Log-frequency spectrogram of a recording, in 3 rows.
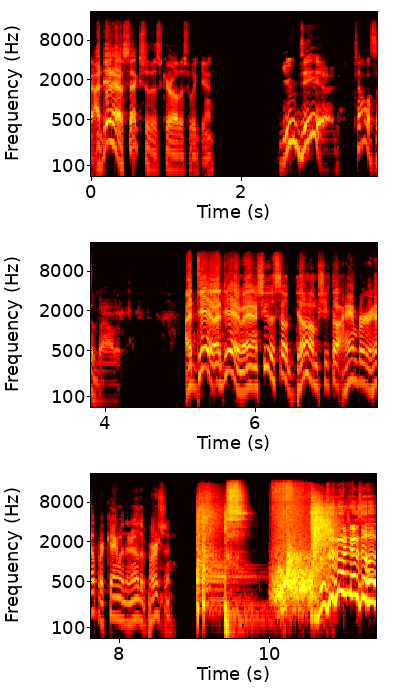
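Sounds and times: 
speech: 0.0 - 1.7, 2.5 - 4.4, 5.0 - 8.8, 9.4 - 11.4
whip swishing through air: 10.0 - 10.9
loud whip crack: 10.0 - 11.1.

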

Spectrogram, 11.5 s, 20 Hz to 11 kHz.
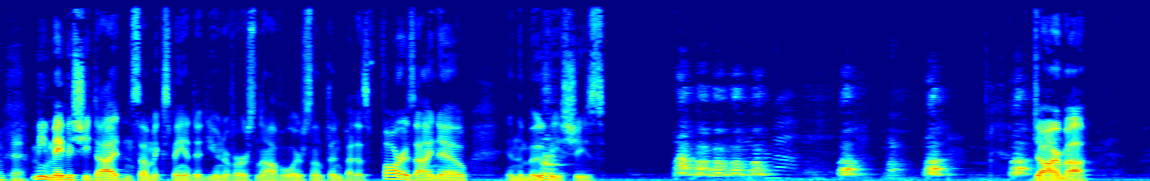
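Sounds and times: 
speech: 0.0 - 6.1, 10.4 - 11.0
dog barking at someone mowing a yard: 5.4 - 5.7, 6.8 - 7.8, 8.4 - 10.4.

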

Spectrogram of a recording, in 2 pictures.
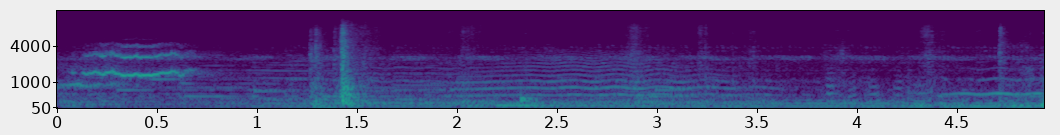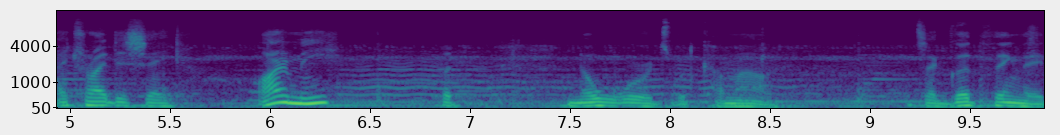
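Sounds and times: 
car rolling up with engine humming: 1.0 - 9.2
speech: 2.3 - 2.6, 4.9 - 8.6, 9.2 - 9.8.

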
